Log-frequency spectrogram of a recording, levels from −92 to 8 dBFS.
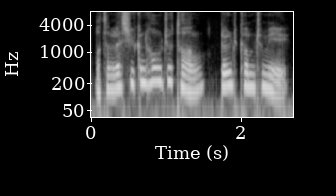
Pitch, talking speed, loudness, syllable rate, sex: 170 Hz, 245 wpm, -16 LUFS, 5.6 syllables/s, male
